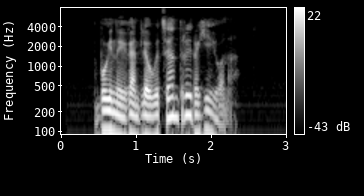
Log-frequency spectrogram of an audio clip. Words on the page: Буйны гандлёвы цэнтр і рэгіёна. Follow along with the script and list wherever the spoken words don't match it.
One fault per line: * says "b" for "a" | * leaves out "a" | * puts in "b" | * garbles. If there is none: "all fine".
all fine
